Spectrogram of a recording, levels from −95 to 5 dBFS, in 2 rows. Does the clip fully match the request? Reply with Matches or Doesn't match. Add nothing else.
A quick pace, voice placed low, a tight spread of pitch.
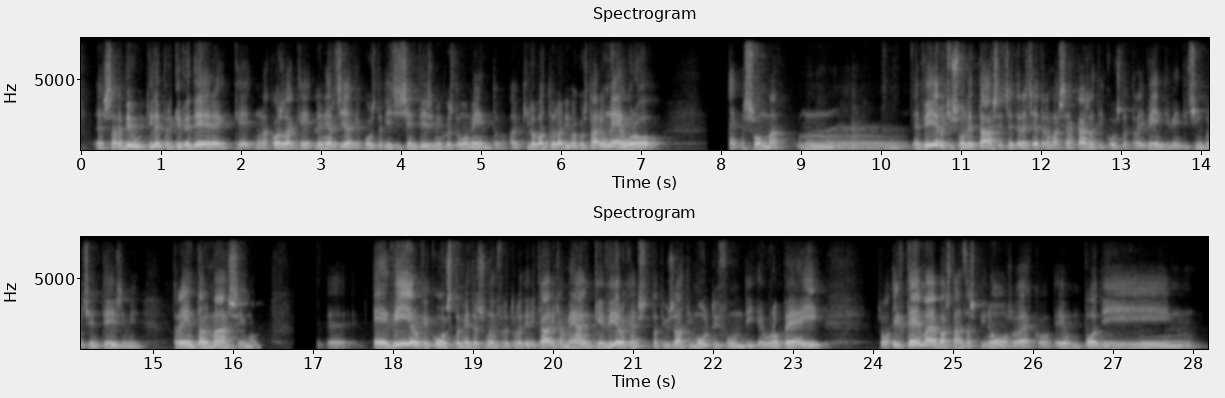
Matches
